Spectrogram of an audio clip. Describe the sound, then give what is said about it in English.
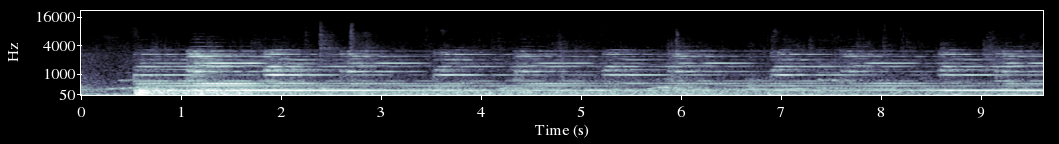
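Church bells peal steadily after a sudden start, calling people to worship at the start of a church service, strikes overlapping into a rich, sustained ringing that carries on throughout, fairly loud and resonant, with no voices. “Please stand, and the bells will call us to worship.”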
